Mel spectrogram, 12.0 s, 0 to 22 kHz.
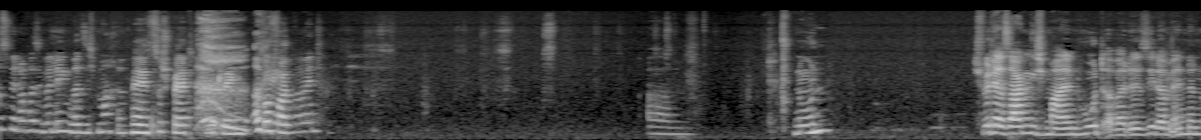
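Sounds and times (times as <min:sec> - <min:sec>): marker drawing on paper: 0:04.6 - 0:07.0.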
